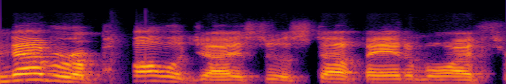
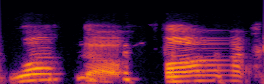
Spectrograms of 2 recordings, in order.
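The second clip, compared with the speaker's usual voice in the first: stunned disbelief; 7 semitones higher, 3 dB quieter, slower than usual. Retold or imitated. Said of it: "I'm like".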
